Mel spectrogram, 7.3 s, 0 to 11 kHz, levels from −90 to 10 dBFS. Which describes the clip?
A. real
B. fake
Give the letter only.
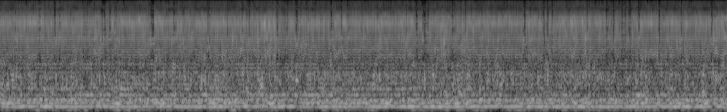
B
